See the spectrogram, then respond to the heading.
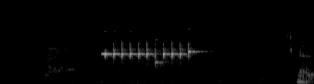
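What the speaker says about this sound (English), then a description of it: "People calling me. My phone acting crazy." A phone ringtone from an incoming call plays a short, bright, rapidly pulsing melodic burst for about a second, loud and close, with faint rustling around it.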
